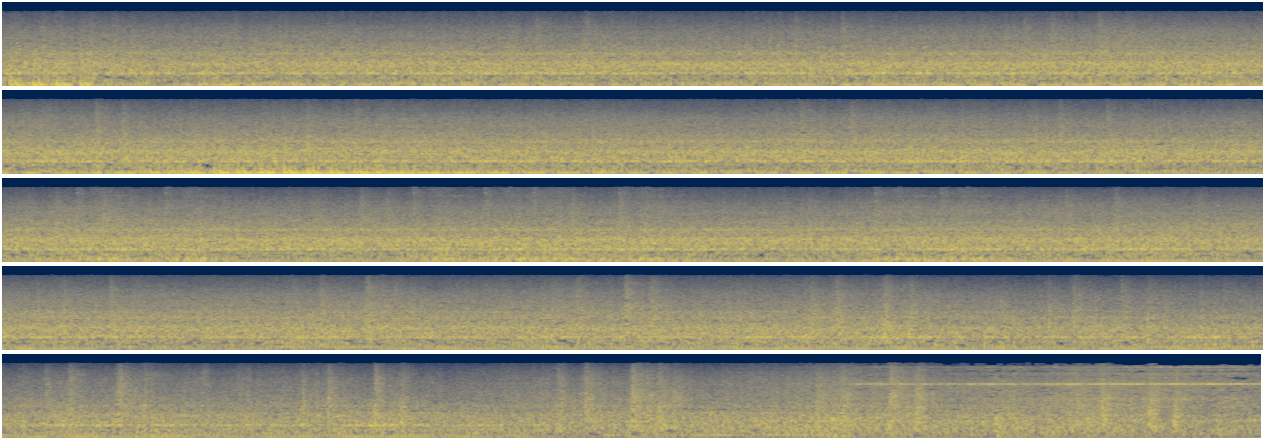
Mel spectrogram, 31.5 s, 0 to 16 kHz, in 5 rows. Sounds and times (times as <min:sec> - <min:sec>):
Railroad car, train wagon: 0:00.0 - 0:31.5
Train: 0:00.0 - 0:31.5.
